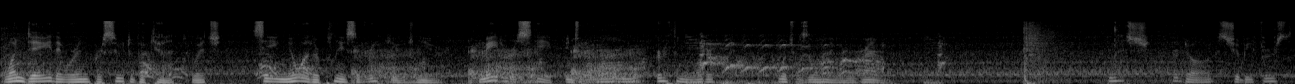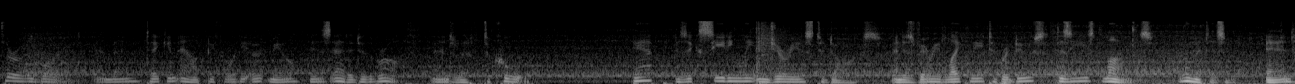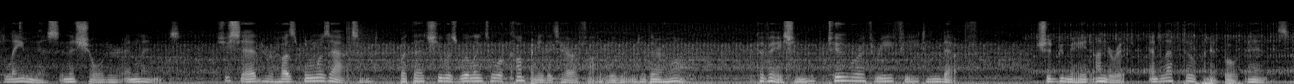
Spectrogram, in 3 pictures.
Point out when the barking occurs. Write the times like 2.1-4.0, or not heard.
1.4-9.5.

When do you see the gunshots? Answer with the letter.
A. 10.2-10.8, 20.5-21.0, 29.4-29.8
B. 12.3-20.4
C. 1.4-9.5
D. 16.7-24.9
A.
